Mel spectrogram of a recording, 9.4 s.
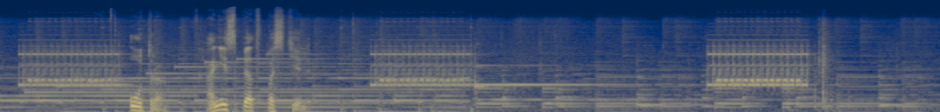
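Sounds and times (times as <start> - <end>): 
telephone bell ringing: 0.2 - 2.7, 3.7 - 5.1, 7.1 - 8.2
speech: 1.3 - 3.3.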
